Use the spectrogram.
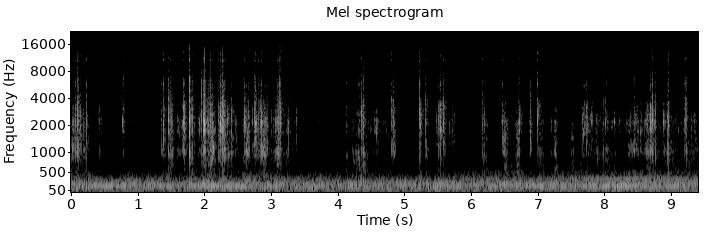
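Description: Short fingertips tap and press the hollow keys of a black plastic computer keyboard, making quick, dry clicks in irregular bursts. Some clicks are sharper than others, with brief pauses between runs, over a faint steady low hum.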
